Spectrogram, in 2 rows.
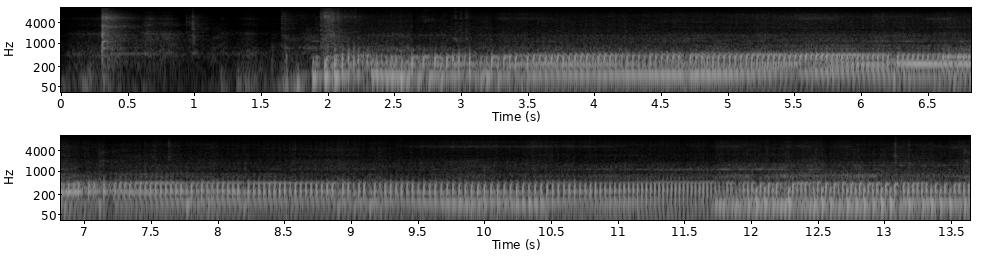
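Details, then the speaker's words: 2015 SSR 125 dirt bike after swapping back in the original stock 125 engine: starts and settles into a steady, even run with no ticking over the exhaust; sounds healthy. "hey guys I'm back and I'm on a bike and as you can probably hear there's no ticking strange ticking sound because I swapped back in the original 125 so it's basically just a stock Asar 125 now"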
